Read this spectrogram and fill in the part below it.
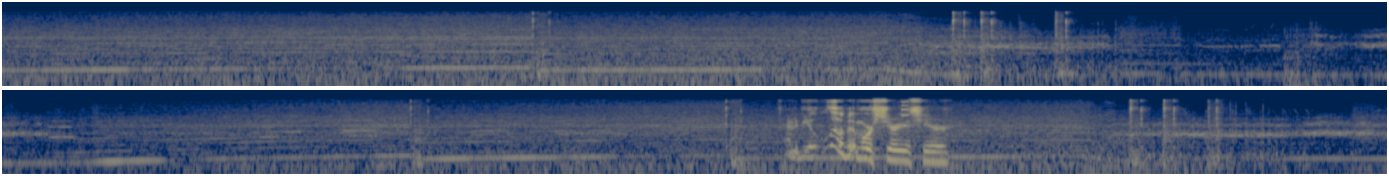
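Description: A racing car engine revs up and down and shifts gears.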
